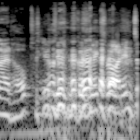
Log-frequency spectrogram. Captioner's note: laughs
